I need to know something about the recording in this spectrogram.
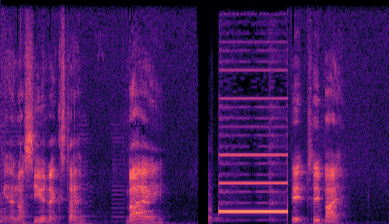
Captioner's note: sine tone chimes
